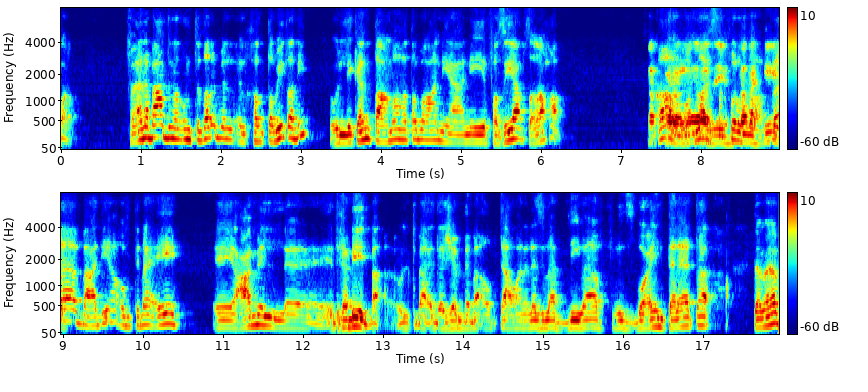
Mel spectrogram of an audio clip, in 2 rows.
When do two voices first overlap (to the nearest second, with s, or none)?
7 s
